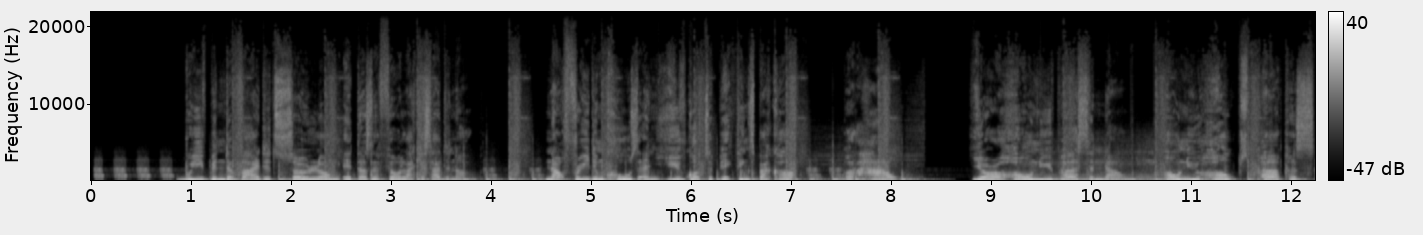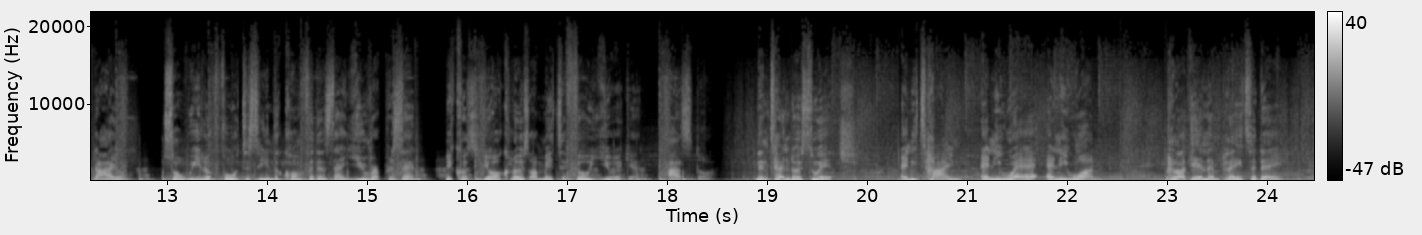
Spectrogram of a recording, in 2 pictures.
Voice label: Commercial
